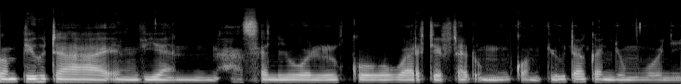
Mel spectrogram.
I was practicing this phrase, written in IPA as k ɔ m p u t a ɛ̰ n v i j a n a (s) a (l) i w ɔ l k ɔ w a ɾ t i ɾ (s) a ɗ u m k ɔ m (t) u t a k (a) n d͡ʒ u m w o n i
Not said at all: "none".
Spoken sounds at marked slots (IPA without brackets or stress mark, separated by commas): s, l, t, p, a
